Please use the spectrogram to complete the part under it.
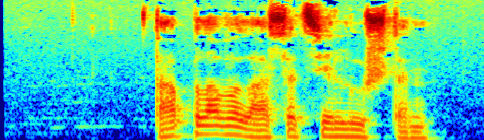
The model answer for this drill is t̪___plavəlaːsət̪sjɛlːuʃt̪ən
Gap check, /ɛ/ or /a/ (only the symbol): a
